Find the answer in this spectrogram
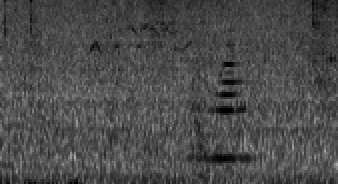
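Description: Near silence: quiet room tone, with one faint, brief note about a second and a half in.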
